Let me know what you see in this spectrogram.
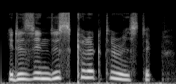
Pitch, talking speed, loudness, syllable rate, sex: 255 Hz, 170 wpm, -15 LUFS, 6.3 syllables/s, female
